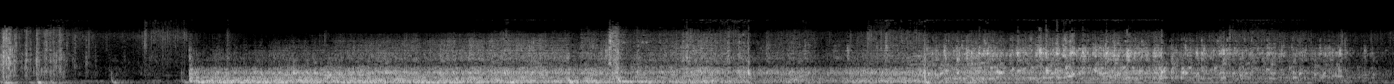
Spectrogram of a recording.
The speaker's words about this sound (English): Sounds more like a beer krieg to me. Well, this catastrophe was produced first by a couple of fruit tills being smashed. Then an explosion record played while two panes of glass were crashed, and then the explosion was faded down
